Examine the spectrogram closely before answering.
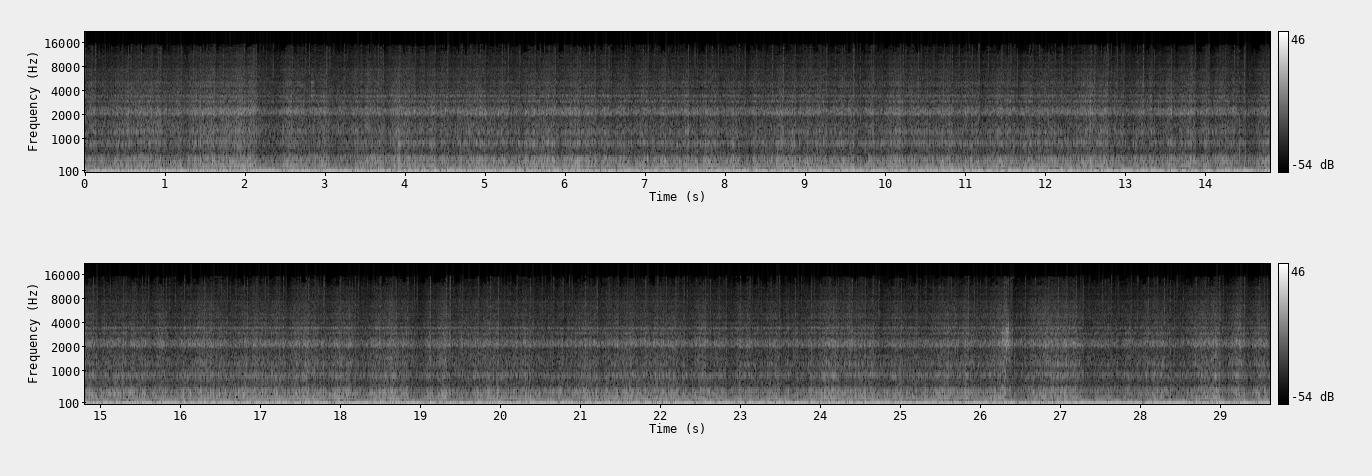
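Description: Motorcycle cruising at steady highway speed: a constant engine drone under heavy wind rush and road rumble.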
